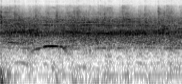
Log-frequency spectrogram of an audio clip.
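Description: A crowd bursts into loud, sustained applause with cheering and a rising whoop, the dense clapping steady throughout the short stretch.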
